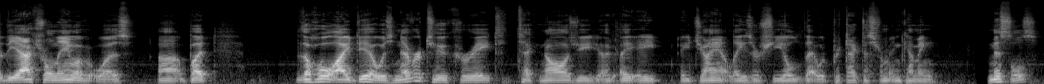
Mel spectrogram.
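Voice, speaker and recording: Measured man in his fifties, low voice. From United States. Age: 50s. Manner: measured, halting, with restarts and emphatic stresses. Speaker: political vlogger. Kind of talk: casual spoken commentary.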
